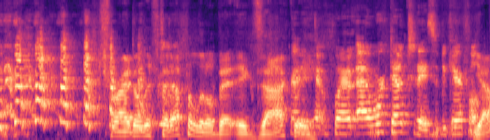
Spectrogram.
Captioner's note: laughs; voiceover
